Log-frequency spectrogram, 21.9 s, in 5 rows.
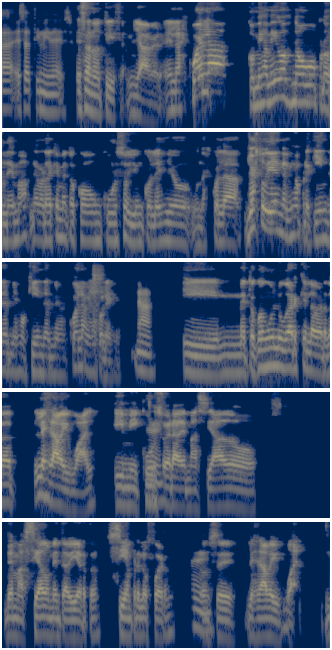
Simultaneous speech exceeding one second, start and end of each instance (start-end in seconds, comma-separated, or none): none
